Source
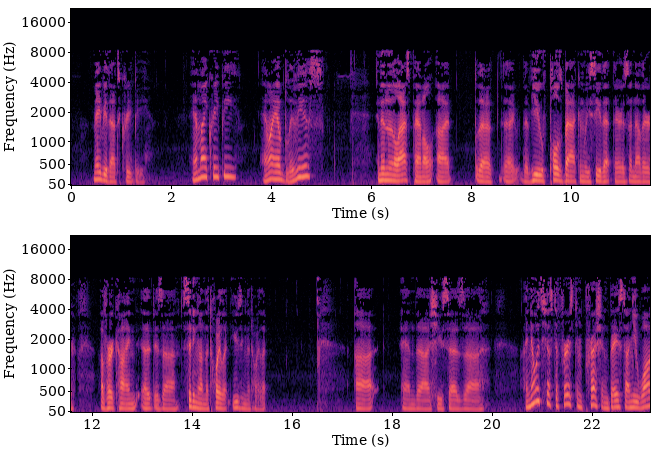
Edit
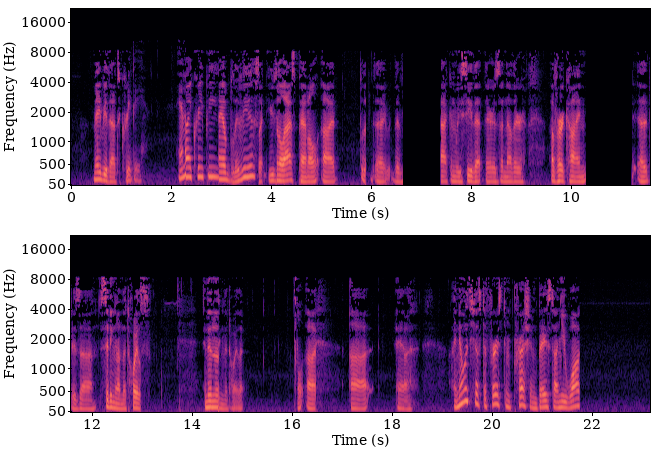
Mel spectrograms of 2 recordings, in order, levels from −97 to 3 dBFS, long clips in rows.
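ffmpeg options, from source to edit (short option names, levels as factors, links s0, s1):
-filter_complex "[0:a]asplit=15[s0][s1][s2][s3][s4][s5][s6][s7][s8][s9][s10][s11][s12][s13][s14];[s0]atrim=end=1.134[s15];[s1]atrim=start=1.13:end=2.6,asetpts=PTS-STARTPTS,asetrate=56007,aresample=44100[s16];[s2]atrim=start=2.596:end=3.262[s17];[s3]atrim=start=4.038:end=4.842[s18];[s4]atrim=start=14.608:end=14.972[s19];[s5]atrim=start=6.398:end=8.172[s20];[s6]atrim=start=8.448:end=9.2,asetpts=PTS-STARTPTS,afade=t=out:st=0.748:d=0.004:c=hsin[s21];[s7]atrim=start=9.2:end=9.96,asetpts=PTS-STARTPTS,volume=0[s22];[s8]atrim=start=9.96:end=12.86,asetpts=PTS-STARTPTS,afade=t=in:d=0.004:c=hsin,afade=t=out:st=2.896:d=0.004:c=hsin,apad=pad_dur=0.92[s23];[s9]atrim=start=12.86:end=14.612,asetpts=PTS-STARTPTS,afade=t=in:d=0.004:c=hsin[s24];[s10]atrim=start=4.838:end=6.402[s25];[s11]atrim=start=14.968:end=16.562[s26];[s12]atrim=start=7.128:end=7.482[s27];[s13]atrim=start=16.558:end=18.332[s28];[s14]atrim=start=19.658[s29];[s15][s16]acrossfade=d=0.004:c1=hsin:c2=hsin[s30];[s30][s17]acrossfade=d=0.004:c1=hsin:c2=hsin[s31];[s31][s18]acrossfade=d=0.004:c1=hsin:c2=hsin[s32];[s32][s19]acrossfade=d=0.004:c1=hsin:c2=hsin[s33];[s33][s20]acrossfade=d=0.004:c1=hsin:c2=hsin[s34];[s21][s22][s23][s24]concat=n=4:v=0:a=1[s35];[s34][s35]acrossfade=d=0.004:c1=hsin:c2=hsin[s36];[s36][s25]acrossfade=d=0.004:c1=hsin:c2=hsin[s37];[s37][s26]acrossfade=d=0.004:c1=hsin:c2=hsin[s38];[s38][s27]acrossfade=d=0.004:c1=hsin:c2=hsin[s39];[s39][s28]acrossfade=d=0.004:c1=hsin:c2=hsin[s40];[s40][s29]acrossfade=d=0.004:c1=hsin:c2=hsin"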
